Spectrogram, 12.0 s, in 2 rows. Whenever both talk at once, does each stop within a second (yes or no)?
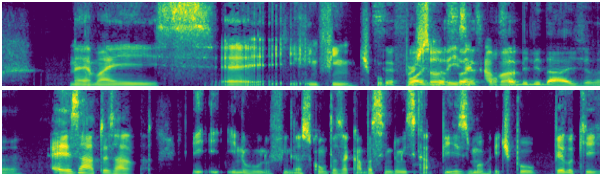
no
